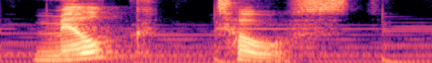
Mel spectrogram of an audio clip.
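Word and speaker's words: milquetoast: the word of the day is milk toast milk toast is a noun milk toast is spelled m-i-l-q-u-e-t-o-a-s-t milk toast miltos is pronounced milk toast milk toast means a timid or feeble person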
